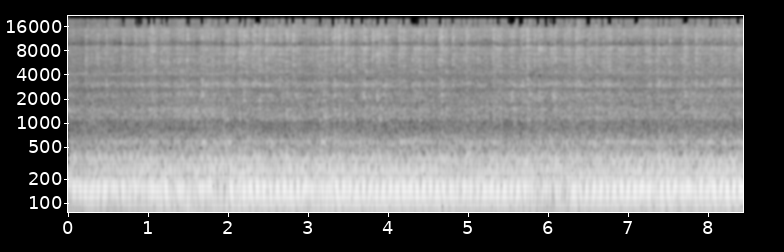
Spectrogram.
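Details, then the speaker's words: 1950 Chevy 1-ton truck, abandoned Chevy 216 inline-six on restart: steady low idle with a loping, uneven beat, one weak cylinder; still using oil, smoking and running poorly, though better than expected. Worn piston rings. "now this engine here is actually better than I thought it was going to be but uh it's still not good still using oil it's smoking and it's not running the greatest"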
